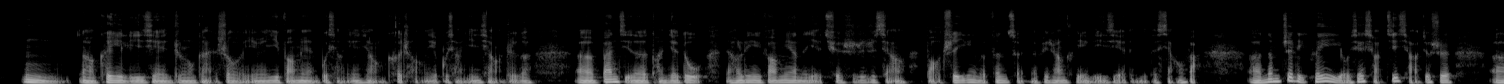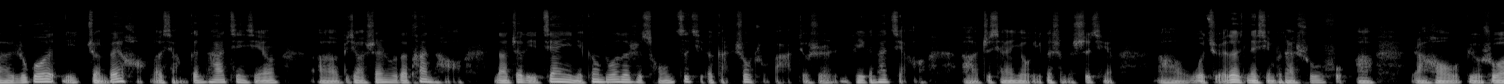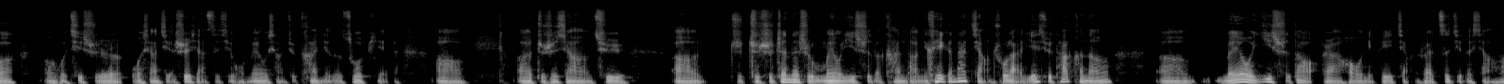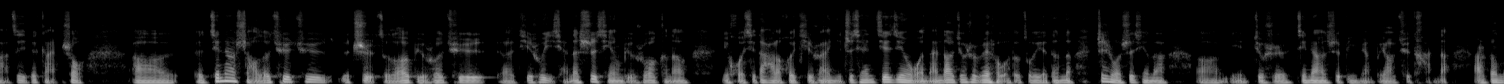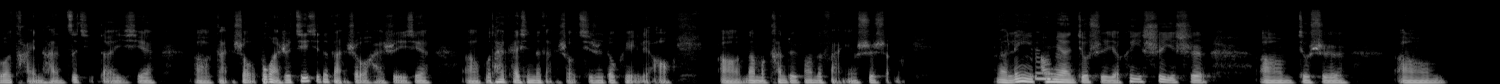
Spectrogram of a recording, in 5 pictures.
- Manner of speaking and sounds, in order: none
- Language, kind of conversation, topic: Chinese, advice, 我该如何与朋友清楚地设定个人界限？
